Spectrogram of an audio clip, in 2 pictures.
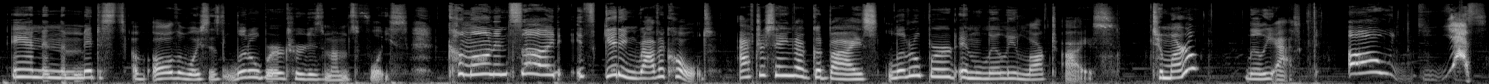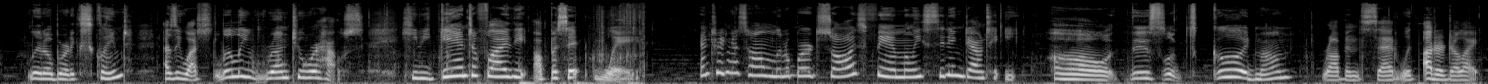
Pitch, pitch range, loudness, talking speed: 315 Hz, 265-385 Hz, -17 LUFS, 155 wpm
